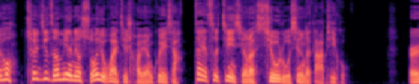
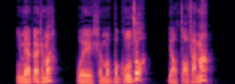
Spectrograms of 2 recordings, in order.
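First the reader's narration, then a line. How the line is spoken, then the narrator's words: Angry scolding. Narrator (Chinese): 崔吉泽见状怒骂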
